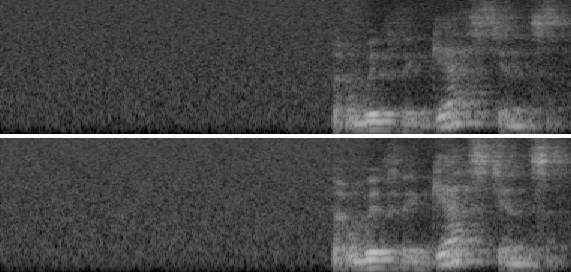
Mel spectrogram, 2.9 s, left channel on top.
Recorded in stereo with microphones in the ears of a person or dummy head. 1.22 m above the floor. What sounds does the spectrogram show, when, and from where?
1.7 s a man speaking: 10° right (ahead or behind), 3.5 m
